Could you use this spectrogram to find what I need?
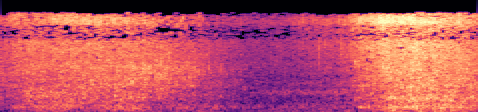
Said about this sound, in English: Eine Welle bricht.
